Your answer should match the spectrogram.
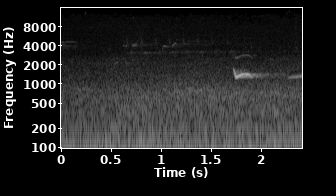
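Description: A small grey owl: the male gives a brief, clear, fuller tooting note, followed by a fainter, softer, higher-pitched toot from the female, over a steady hiss of outdoor background noise.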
